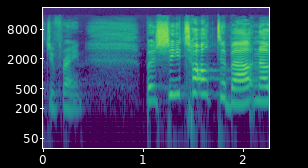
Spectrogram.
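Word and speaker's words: Dufresne: is Nancy dues duin it's spelled du fresy but it's du frin but she talked about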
